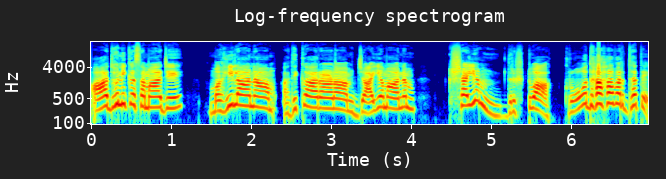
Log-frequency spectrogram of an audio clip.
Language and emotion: Sanskrit, angry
